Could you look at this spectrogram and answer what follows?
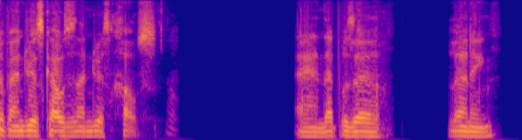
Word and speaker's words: Andreas Gauss: playing in the Musa was that the real pronunciation of Andreas Gauss is Andreas Gauss.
